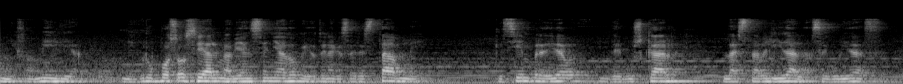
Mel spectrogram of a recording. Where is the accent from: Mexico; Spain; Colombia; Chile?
Spain; yo soy originario de España y gran parte del año me lo pasaba en Asturias, que es la zona del norte de España, y estaba cerca del mar.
